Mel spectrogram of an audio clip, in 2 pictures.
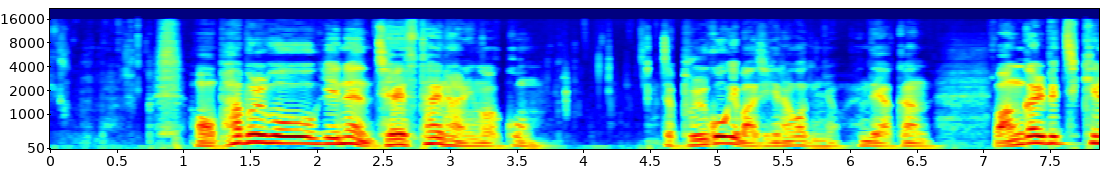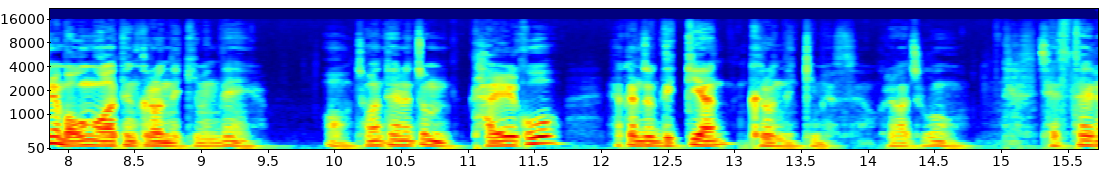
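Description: A young man talks calmly and close to a microphone.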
